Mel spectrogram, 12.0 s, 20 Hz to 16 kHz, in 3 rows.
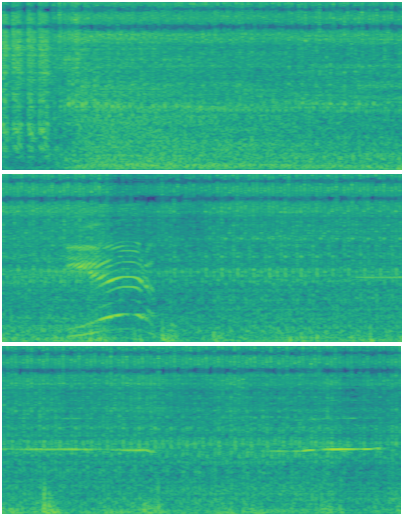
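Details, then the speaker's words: Toyota 1KD-FTV diesel, first start right after a new full injector kit: a short crank catches quickly into a steady diesel clatter; it briefly sounds loaded from shifting into reverse, then neutral; healthy start. "and once again this is what it should sound like after the injectors when you go to crank it"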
